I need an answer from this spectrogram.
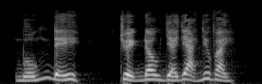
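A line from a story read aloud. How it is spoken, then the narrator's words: Low growl. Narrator (Vietnamese): Thiên Sát chân quân gầm nhẹ lên một tiếng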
